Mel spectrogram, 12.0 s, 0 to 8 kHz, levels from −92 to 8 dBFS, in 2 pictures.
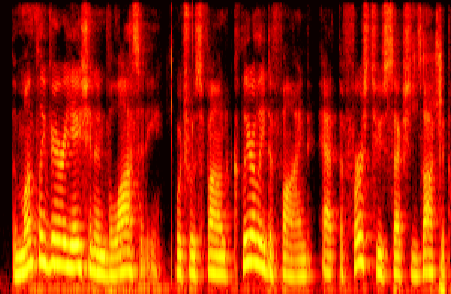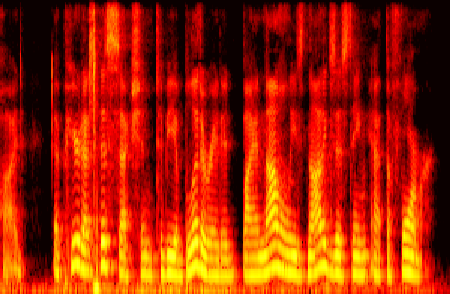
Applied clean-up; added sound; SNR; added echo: neural mask model DeepFilterNet 3.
